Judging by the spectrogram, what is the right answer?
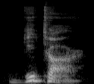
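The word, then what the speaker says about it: Qatar: to sort out the proper pronunciation of q-a-t-a-r it changes by the minute guitar guitar how it's guitar but we're gonna say we're going to say cutter we're going to say cutter because it's just like we say Van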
